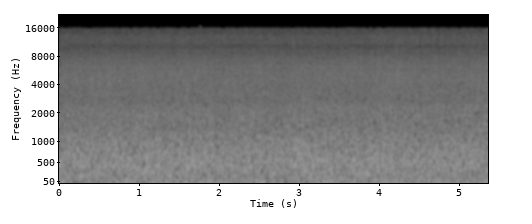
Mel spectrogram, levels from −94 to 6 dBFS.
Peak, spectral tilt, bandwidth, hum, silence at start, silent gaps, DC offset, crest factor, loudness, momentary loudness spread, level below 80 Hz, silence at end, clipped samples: -14 dBFS; -3 dB/octave; 16 kHz; none; 0 s; none; under 0.1%; 14 dB; -28 LUFS; 1 LU; -42 dBFS; 0 s; under 0.1%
